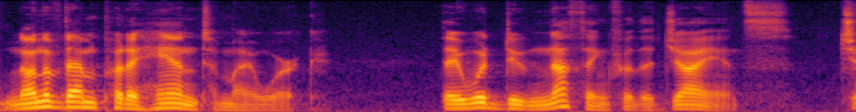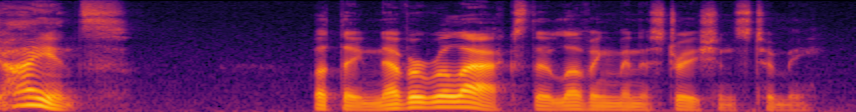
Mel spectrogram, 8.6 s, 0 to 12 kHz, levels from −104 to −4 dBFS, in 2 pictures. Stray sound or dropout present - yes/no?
no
